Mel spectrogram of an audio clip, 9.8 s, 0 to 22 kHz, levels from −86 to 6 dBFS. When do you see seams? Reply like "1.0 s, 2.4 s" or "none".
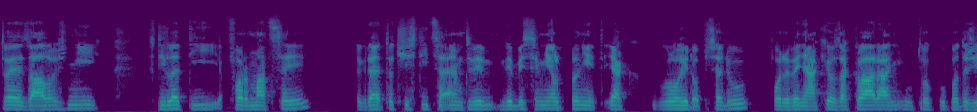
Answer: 2.2 s, 4.7 s, 7.6 s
